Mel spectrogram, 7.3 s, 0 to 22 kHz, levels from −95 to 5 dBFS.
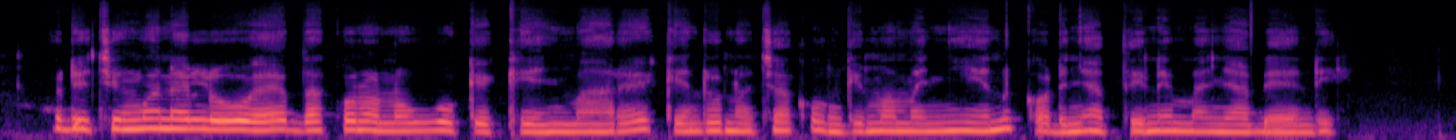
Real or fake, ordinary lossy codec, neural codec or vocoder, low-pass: fake; none; codec, 44.1 kHz, 7.8 kbps, Pupu-Codec; none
